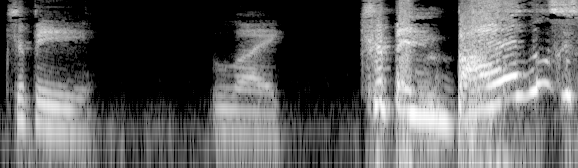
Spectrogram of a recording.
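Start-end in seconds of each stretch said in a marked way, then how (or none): 2.7-4.3 high, slow, squealing; trippin' balls shriek. Acted. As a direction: squeal it out with glee.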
